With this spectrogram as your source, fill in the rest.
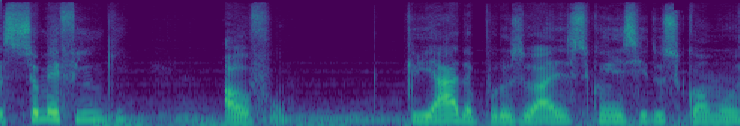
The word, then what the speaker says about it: Something Awful: A teoria mais aceita diz que surgiu em um fórum da internet, Sometingaufu. Como eu falei, meu inglês não é dos melhores. Eu acho que a pronúncia certa seria Something Awful, criada por usuários conhecidos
